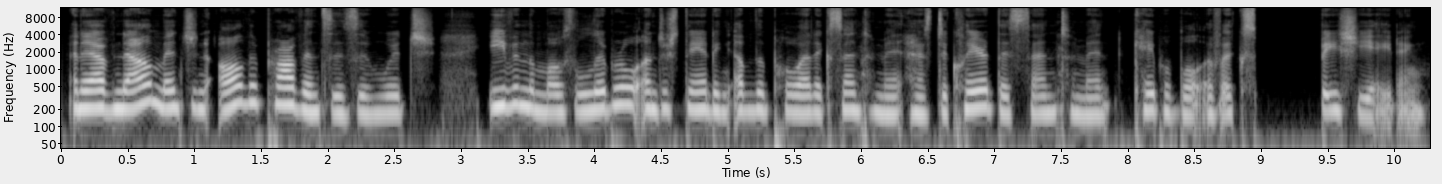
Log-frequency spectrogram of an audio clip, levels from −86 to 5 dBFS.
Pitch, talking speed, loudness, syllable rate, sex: 195 Hz, 150 wpm, -18 LUFS, 5.0 syllables/s, female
